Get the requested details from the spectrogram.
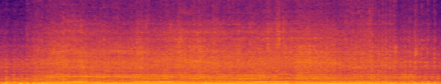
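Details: Royal Enfield single after repair of a tik-tik engine noise: strong, clean revs rising and falling smoothly with no ticking over the exhaust; sounds healthy.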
